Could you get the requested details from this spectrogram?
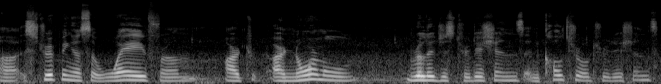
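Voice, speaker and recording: With an unremarkable speaking voice, a woman of medium pitch keeps a moderate pace and fairly even intonation. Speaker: Native leader. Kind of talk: interview.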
